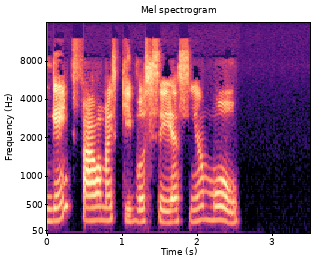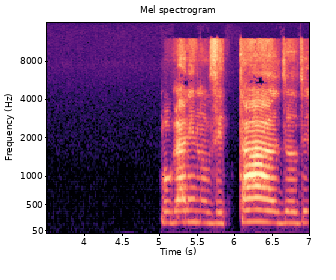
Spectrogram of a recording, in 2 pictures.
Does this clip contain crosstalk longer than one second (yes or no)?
no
